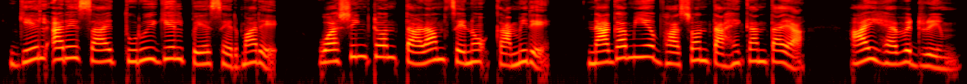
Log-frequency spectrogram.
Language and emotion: Santali, neutral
